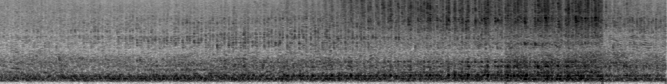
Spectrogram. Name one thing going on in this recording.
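Old car engines rumble as cars drive past one after another.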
